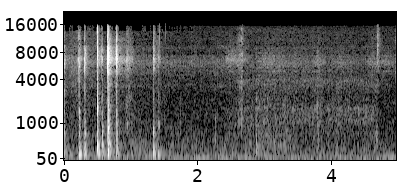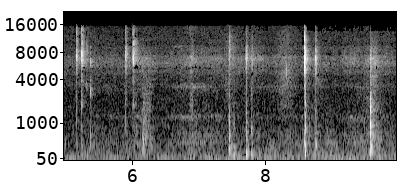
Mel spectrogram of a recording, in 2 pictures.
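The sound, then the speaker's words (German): Computer keyboard typing in irregular bursts of sharp clicks, a quick flurry at the start followed by scattered keystrokes and short runs with pauses between, fairly quiet and with no voices, as someone retypes everything into a new Word document. “Ich glaube, der hat gerade so ein anderes Word-Dokument aufgemacht und tippt einfach alles nochmal ab.”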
